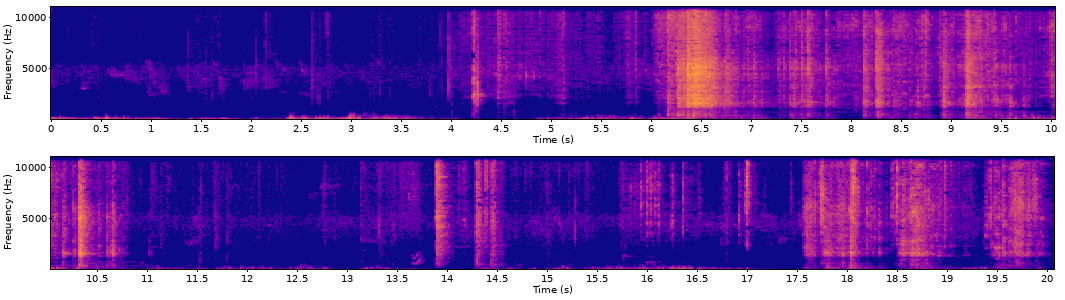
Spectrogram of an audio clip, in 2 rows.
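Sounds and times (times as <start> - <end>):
charcoal briquettes clattering on grate: 5.9 - 10.9, 16.9 - 20.0.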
